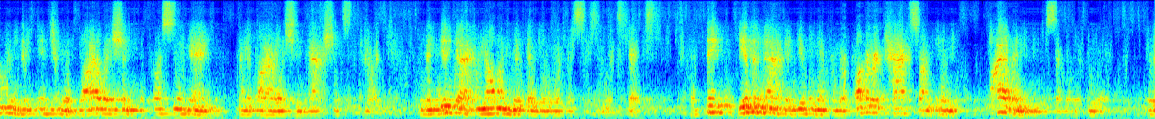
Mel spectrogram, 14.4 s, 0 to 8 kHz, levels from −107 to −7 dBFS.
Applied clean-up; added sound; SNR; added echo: neural separator model SepFormer DNS4.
